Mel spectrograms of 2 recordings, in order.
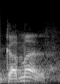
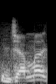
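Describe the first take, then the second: First: The word begins with a hard g sound. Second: The word begins with a j sound. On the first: This is how Egyptian speakers say it. "Jamal jadi gamal" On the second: This is the standard pronunciation. "Kalau Mesir pula dia tak boleh sebut jim"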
